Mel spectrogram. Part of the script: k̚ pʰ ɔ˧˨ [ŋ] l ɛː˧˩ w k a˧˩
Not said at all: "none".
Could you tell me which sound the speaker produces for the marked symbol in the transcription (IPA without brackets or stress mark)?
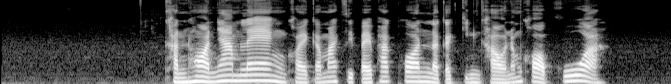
n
